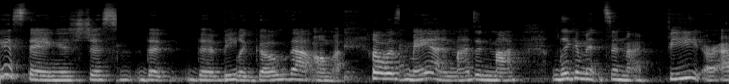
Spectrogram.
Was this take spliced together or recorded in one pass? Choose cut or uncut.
cut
